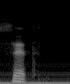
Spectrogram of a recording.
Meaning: Set (an ancient Egyptian god)
- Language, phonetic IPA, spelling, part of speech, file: Russian, [sɛt], Сет, proper noun, Ru-Сет.ogg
